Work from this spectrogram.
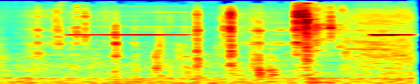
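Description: A new four-cylinder car switched off from inside the cabin, with keys jangling in a few quick clinking bursts close by, alongside soft clicks and a faint steady electronic tone.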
